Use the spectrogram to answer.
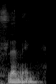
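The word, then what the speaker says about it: Fleeming: was simply it's written in fleaming which is pronounced Fleming Fleming Jenkin was simply saying manifest facts are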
